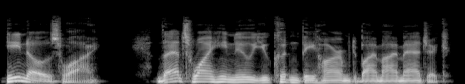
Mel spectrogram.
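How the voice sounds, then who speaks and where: A man voicing a calm, commanding young lord in a fantasy audiobook, measured and explanatory. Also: sits low, no echo, lo-fi sound, heavily acted.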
